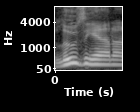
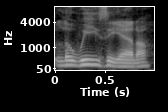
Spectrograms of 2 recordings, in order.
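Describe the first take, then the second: First: The word is said quickly with syllables run together. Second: The word is said carefully with every syllable clear. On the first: This is how locals say it. The speaker calls it right. "you do not enunciate that word" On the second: This is how outsiders say it. The speaker calls it wrong.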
